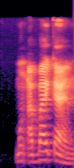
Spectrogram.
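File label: "mengabaikan", Malay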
